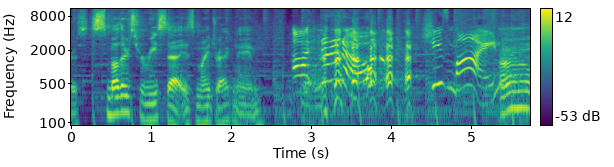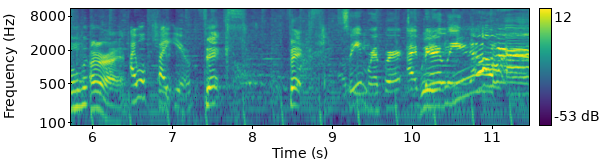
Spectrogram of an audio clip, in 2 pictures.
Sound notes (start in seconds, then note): 2.9 laughing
